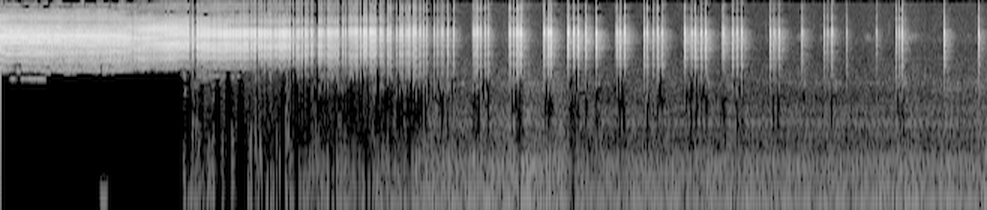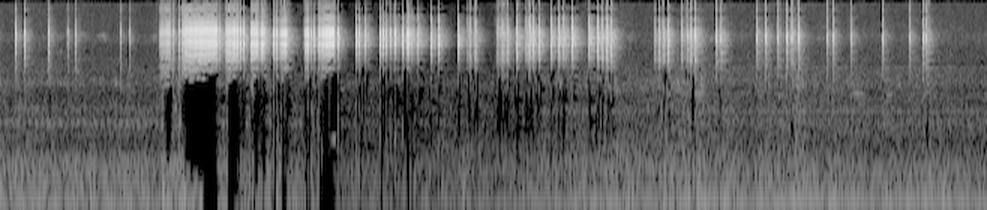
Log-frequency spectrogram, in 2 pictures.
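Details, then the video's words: A captured male cicada gives harsh, high buzzing bursts, a distress call made while it is being held in the hand indoors. "A Cicada "Chirping""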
